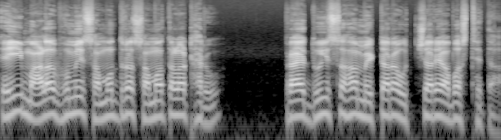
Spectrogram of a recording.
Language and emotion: Odia, neutral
